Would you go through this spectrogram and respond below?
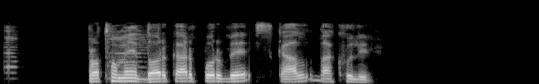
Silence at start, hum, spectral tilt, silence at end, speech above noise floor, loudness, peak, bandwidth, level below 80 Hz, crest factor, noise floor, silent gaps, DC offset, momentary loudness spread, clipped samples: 0.05 s; none; -5.5 dB/octave; 1.7 s; 57 dB; -16 LUFS; 0 dBFS; 7.6 kHz; -58 dBFS; 18 dB; -72 dBFS; 0.65-0.75 s; under 0.1%; 8 LU; under 0.1%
